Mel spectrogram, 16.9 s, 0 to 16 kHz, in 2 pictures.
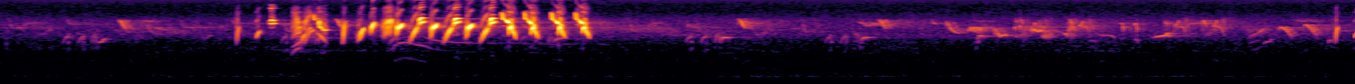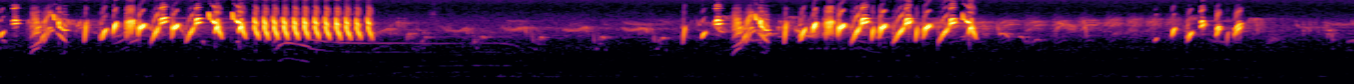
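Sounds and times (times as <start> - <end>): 
European goldfinch singing twittering notes, Carduelis carduelis: 0.5 - 3.7, 5.4 - 10.8, 12.2 - 16.4.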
